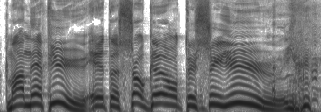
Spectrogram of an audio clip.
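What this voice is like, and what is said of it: Bad imitation of a Cajun accent. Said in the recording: “Cajun uncle ... Two people with the worst accents.”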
